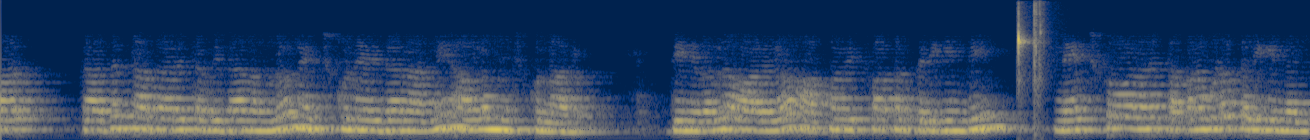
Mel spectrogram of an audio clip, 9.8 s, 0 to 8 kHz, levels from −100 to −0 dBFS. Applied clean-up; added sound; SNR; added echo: none; Drip; -2 dB; reverberation time 0.9 s.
